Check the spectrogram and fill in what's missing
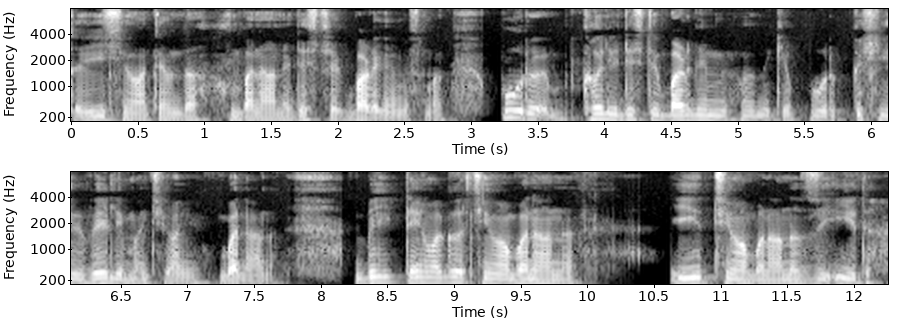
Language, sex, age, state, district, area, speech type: Kashmiri, male, 60+, Jammu and Kashmir, Budgam, rural, spontaneous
